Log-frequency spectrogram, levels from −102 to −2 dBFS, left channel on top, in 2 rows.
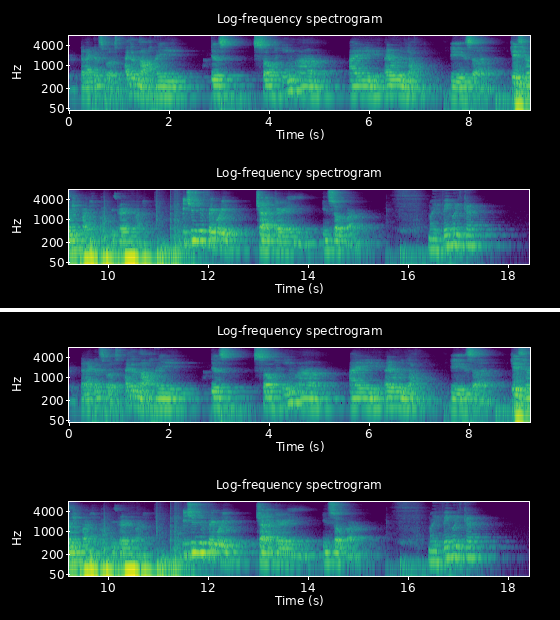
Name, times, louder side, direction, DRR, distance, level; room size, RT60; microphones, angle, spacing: voice 1, 0.2-2.2 2.8-3.2 3.7-5.0 5.6-6.9 7.6-8.3 8.8-9.7 10.1-10.8 11.5-12.5 13.0-13.9 14.3-14.9, equal, 45° left, -2 dB, 4.1 m, -29 dB
voice 2, 9.5-10.0 10.3-10.6 11.0-11.1 15.8-16.0 16.4-17.3, equal, 5° left, -1 dB, 1.3 m, -21 dB
14.0 x 12.0 x 3.3 m, 1.1 s
head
